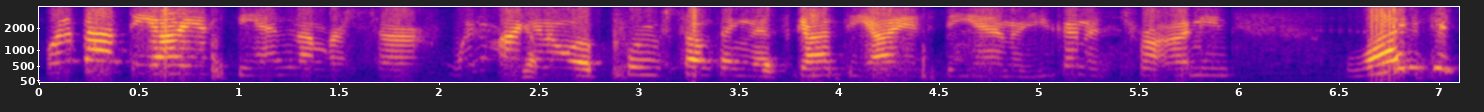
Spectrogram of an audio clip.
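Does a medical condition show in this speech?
No.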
